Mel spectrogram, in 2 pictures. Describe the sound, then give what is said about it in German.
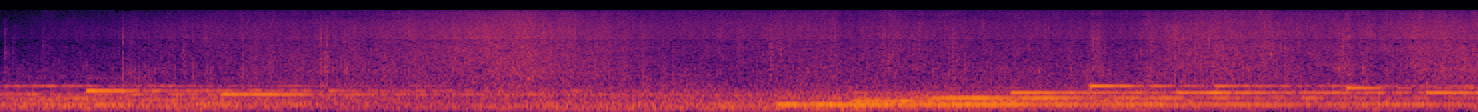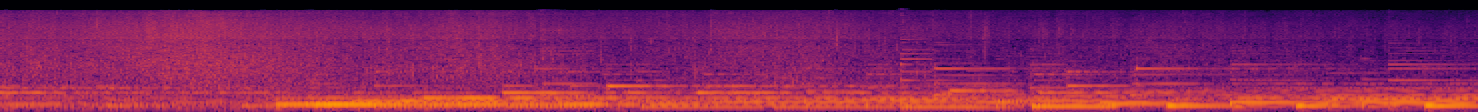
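Steady rain patters on a surface throughout, blended with soft melodic music of sustained, shifting tones. No one speaks; the rain's hiss stays fairly even. “Regen, Wind und Sonnenschein werden in den Texten verarbeitet oder sind selbst zu hören.”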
